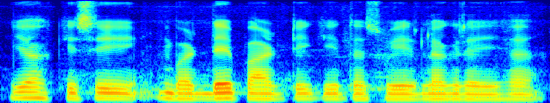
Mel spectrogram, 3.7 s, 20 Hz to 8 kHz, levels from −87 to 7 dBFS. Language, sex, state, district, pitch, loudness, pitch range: Hindi, male, Arunachal Pradesh, Lower Dibang Valley, 105 Hz, -20 LUFS, 100-110 Hz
